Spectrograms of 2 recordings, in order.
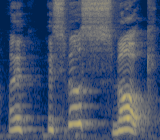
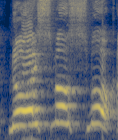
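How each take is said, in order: First: Slow, drowsy worried mumble; half-asleep first warning; sleepy brother. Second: Much higher, louder, slow insistence; insistent brother. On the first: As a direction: brother warning in the dark, slowly. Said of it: "I just hear from the other one". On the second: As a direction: press the warning hard. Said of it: "And he's like". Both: Retold or imitated.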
